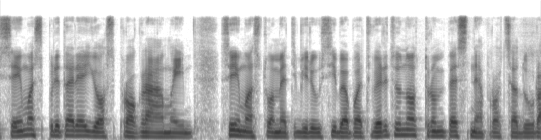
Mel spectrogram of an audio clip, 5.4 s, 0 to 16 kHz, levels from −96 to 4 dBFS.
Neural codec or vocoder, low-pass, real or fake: none; 9.9 kHz; real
